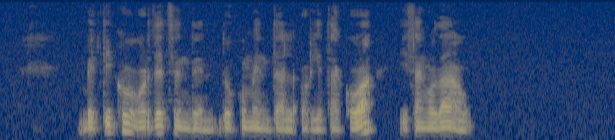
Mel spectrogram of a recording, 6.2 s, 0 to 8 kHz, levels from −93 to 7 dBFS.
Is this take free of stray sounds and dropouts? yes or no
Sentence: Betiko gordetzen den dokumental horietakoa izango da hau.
yes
